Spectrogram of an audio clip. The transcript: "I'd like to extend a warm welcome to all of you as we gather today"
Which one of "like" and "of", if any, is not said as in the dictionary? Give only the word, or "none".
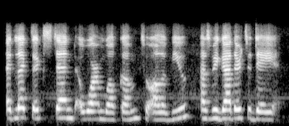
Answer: none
